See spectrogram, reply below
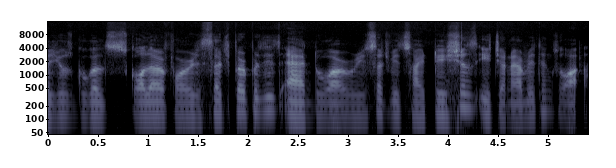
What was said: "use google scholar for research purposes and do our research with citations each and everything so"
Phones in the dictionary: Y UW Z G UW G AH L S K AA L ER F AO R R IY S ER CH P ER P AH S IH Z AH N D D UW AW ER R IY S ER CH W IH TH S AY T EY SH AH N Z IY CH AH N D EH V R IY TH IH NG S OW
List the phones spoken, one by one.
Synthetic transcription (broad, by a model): Y UW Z G UW G AH L S K AA L ER F AO R R IY S ER CH P ER P AH S IH Z AH N D D UW AW ER R IY S ER CH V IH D S AY T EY SH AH N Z IY CH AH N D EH V R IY T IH NG S OW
